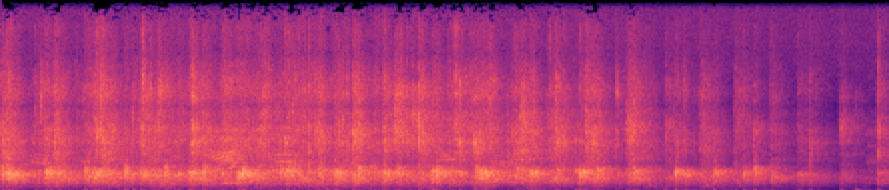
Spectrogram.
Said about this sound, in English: Do I have any real people here? Clap your hands if you know what I'm talking about.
